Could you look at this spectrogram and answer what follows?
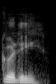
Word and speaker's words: Gaudette: It's pronounced Goody.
